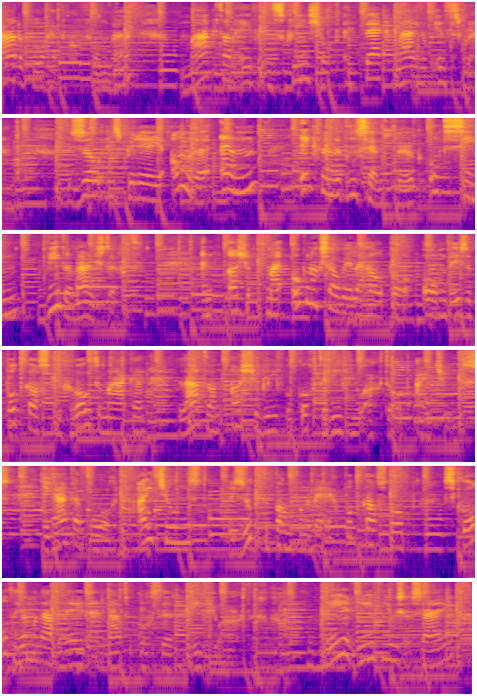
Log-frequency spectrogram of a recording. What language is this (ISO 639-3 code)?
nld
